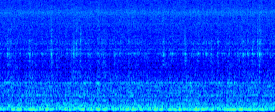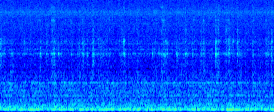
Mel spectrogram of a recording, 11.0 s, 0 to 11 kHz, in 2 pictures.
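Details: Navien NCB-240 boiler recorded Feb 3, 2020, three days after a Jan 31 service: steady low rumbling hum and constant droning roar, no pitch change; burner fan abnormally loud, cause suspected, not confirmed.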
